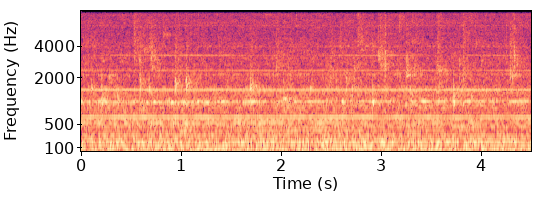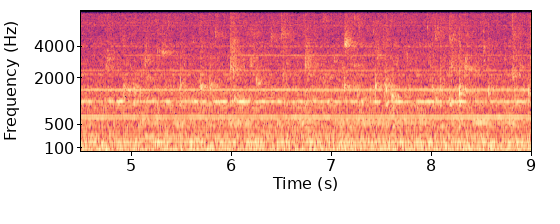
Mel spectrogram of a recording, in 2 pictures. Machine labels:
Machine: pump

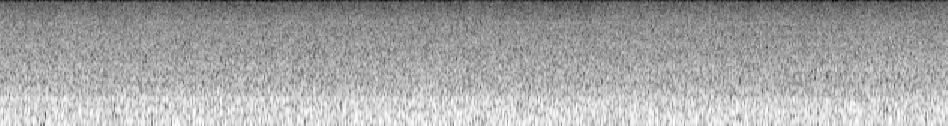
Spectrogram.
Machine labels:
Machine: fan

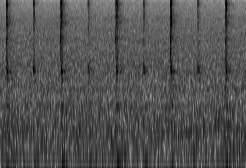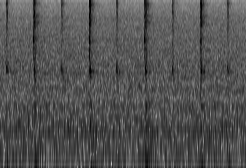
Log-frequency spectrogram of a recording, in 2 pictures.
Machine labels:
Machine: valve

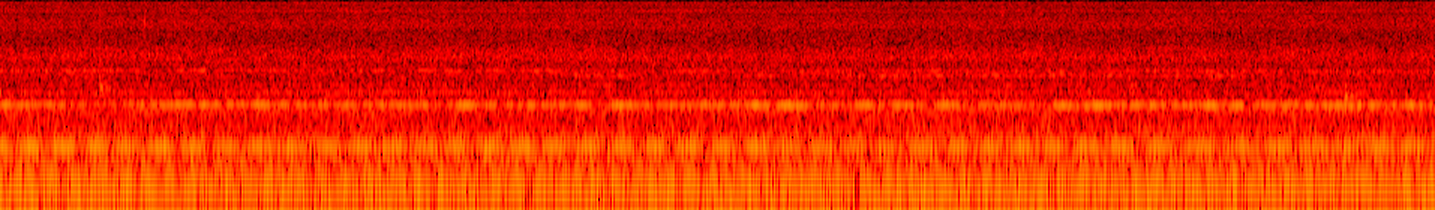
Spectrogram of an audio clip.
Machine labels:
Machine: pump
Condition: normal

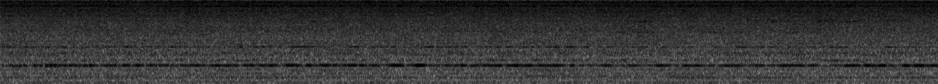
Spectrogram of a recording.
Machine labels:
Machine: fan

